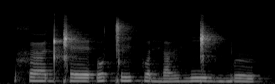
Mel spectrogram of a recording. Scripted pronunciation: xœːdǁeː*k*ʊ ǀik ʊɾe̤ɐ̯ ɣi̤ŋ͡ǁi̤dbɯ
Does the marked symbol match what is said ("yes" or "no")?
no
